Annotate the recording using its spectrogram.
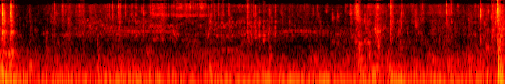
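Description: Boat's engine idling with a steady low rumble, with a few faint knocks near the end.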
